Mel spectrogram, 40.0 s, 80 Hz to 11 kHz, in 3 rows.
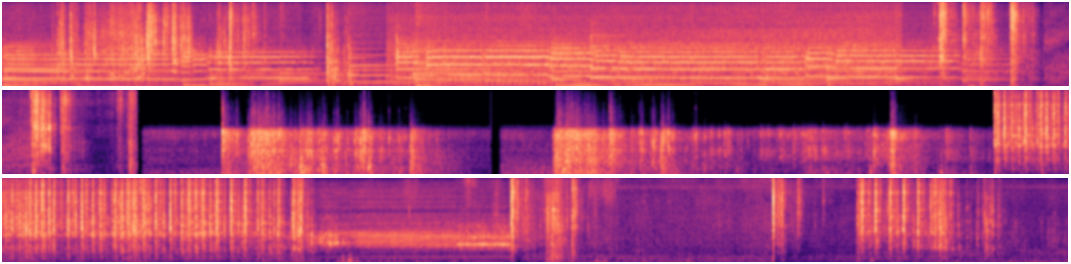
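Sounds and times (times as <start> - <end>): box fan cracking and breaking: 0.0 - 4.6, 25.8 - 34.0
hard impacts: 0.0 - 5.6.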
